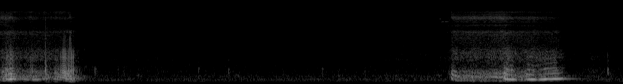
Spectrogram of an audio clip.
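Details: Dog snoring: two rattling, fluttery snores about four seconds apart with quiet between them.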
